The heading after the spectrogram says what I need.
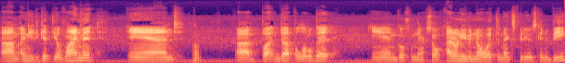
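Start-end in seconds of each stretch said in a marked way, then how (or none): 5.7-7.6 very fast, rattled-off speech. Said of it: "I'm talking really fast in this".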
